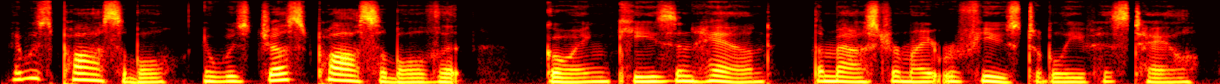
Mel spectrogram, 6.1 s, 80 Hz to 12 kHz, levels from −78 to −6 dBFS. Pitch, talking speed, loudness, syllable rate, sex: 185 Hz, 195 wpm, -17 LUFS, 5.5 syllables/s, female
